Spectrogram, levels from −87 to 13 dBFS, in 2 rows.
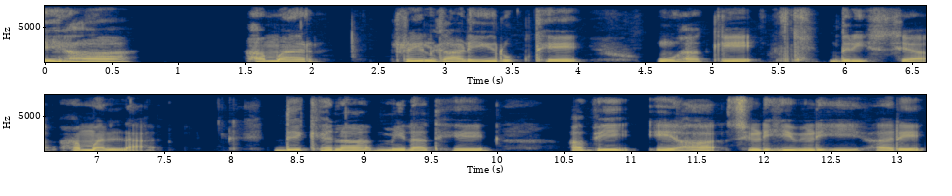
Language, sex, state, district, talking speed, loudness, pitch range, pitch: Chhattisgarhi, male, Chhattisgarh, Rajnandgaon, 80 wpm, -15 LUFS, 115-145 Hz, 125 Hz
